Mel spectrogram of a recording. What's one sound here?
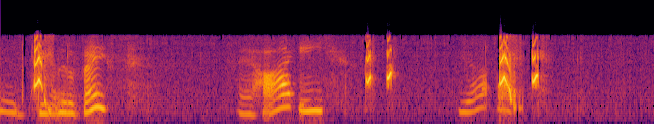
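Young puppies whimper and squeal in high, wavering cries.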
